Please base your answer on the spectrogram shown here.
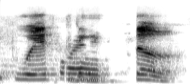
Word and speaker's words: poitrine: Yeah, the T sound should not be there. It should be poitrine.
